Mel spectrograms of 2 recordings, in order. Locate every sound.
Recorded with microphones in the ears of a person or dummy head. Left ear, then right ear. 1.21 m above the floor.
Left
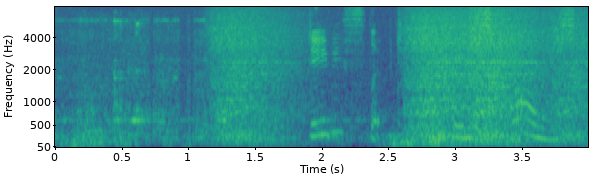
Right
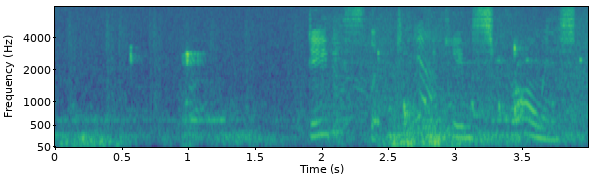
1.9 s a woman speaking: 5° right (ahead or behind)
